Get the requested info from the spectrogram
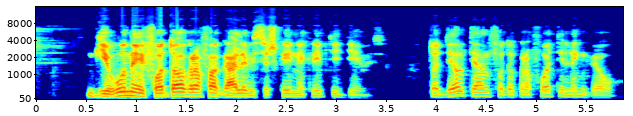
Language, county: Lithuanian, Kaunas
